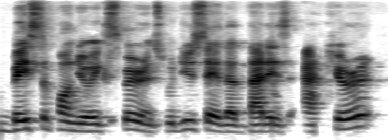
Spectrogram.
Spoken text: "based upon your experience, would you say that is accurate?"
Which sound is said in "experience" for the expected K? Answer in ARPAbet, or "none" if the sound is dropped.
K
